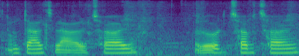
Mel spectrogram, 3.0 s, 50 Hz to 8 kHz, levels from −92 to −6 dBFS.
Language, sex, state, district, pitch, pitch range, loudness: Magahi, male, Bihar, Samastipur, 170 Hz, 165-175 Hz, -28 LUFS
